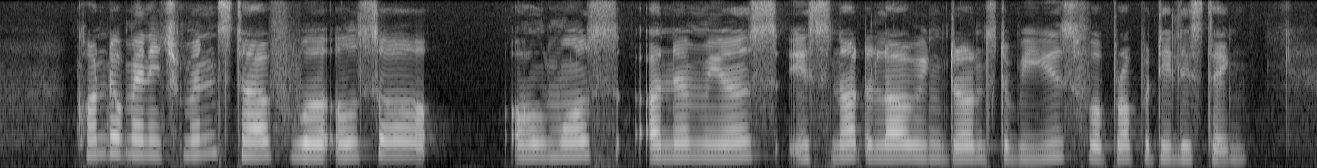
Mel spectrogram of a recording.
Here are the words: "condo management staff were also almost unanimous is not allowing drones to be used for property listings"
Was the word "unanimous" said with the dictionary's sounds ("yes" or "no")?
no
